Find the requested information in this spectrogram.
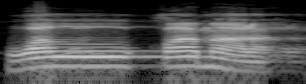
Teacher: کسی بھی حرکت والے حرف کو کھینچنا نہیں، را پیش کی وجہ سے پر پڑھا جائے گا، قاف حروف مستعلیہ میں سے ہے، پر پڑھا جائے گا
